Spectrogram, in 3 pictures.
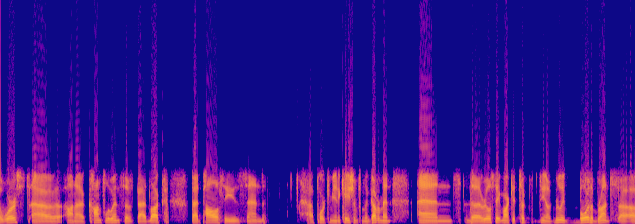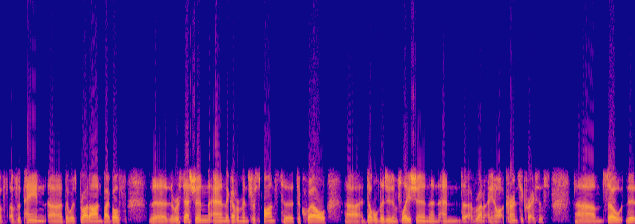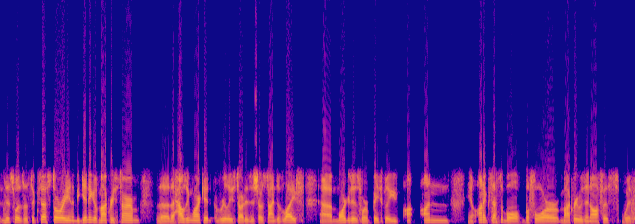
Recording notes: Joined by phone from Buenos Aires.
